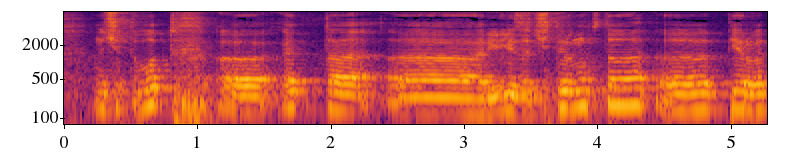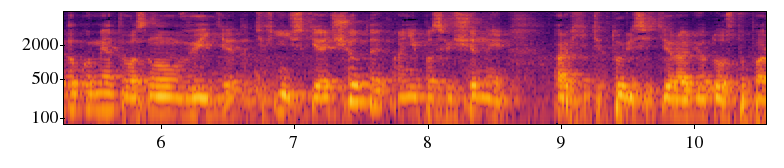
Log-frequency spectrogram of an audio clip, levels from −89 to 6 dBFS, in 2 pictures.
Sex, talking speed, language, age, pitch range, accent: male, 115 wpm, Russian, 40-59, 115-150 Hz, native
